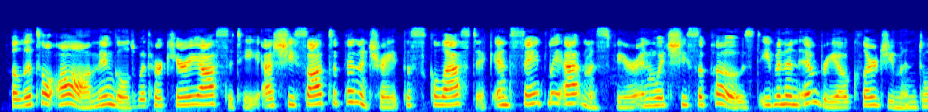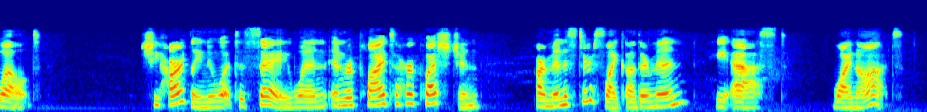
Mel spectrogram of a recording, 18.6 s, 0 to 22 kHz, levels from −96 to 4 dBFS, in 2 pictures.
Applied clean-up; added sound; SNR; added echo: none; none; none; none.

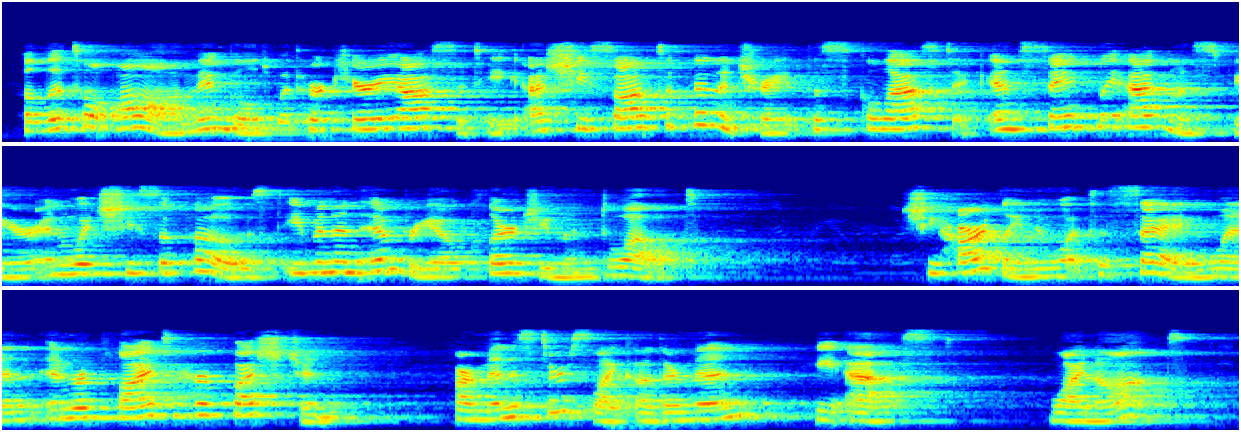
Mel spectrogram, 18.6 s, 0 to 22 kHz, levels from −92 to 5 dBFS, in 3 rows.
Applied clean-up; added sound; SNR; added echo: none; none; none; reverberation time 1.4 s.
